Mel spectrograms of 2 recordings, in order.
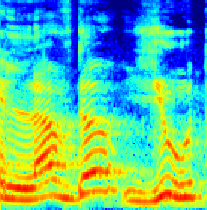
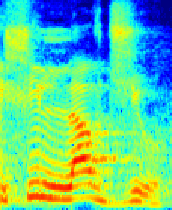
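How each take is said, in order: First: Said in the usual way. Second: "loved you" joined as "lov-ju"; j liaison. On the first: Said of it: "ये जो ड आवाज़ है". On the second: Shown as a demonstration. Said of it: "तो आप कहेंगे".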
